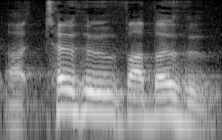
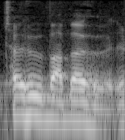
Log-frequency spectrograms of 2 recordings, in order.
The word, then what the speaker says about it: tohu vabohu: It rhymes in the Hebrew, tohu vabohu, tohu vabohu. It rhymes in the Hebrew, and you see it in other places in the Old Testament.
